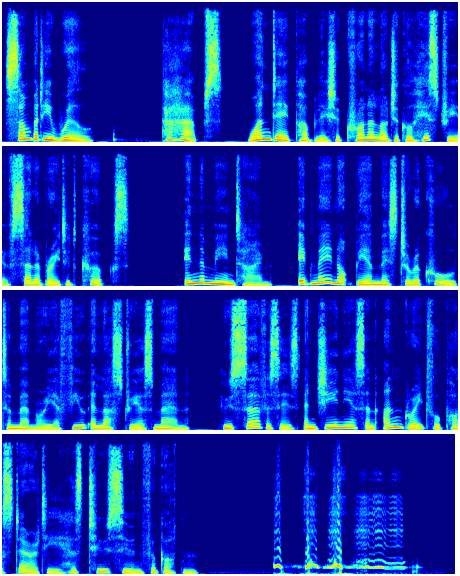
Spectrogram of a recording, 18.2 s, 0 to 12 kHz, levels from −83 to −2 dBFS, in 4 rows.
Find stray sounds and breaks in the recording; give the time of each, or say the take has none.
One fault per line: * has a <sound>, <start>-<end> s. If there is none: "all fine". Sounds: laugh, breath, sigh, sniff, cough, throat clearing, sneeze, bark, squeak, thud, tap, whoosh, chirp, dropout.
* has a cough, 1.1-1.4 s
* has a bark, 16.4-17.9 s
